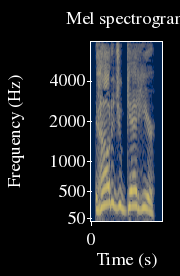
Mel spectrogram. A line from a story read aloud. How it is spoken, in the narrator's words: cried, finding my voice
